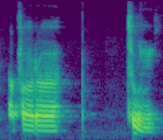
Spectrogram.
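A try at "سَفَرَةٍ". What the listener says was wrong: No, tun is Safaratin. The raw is not ra. It is actually raw. It's a little heavier. Raw. Safaratin.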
